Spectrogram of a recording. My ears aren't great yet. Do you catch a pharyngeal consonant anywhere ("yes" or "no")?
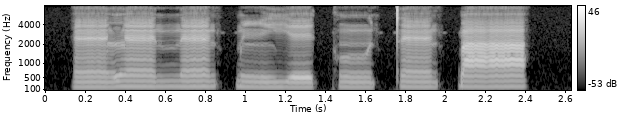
no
